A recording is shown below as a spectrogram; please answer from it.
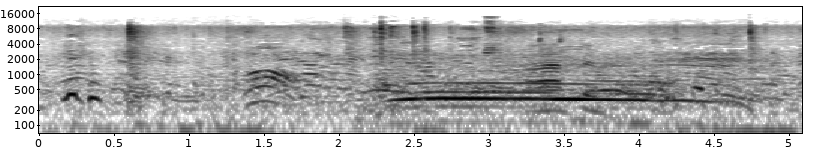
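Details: Cow stuck while stepping down from a truck, reported as sick; one long, steady, level moo of almost two seconds, preceded by short grunting sounds and shuffling noise.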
